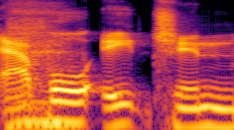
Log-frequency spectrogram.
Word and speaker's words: Appalachian: Melania that's true yeah Melania is is a regional pronunciation of it much like the Appalachian mountains yeah the Apple eight chin mountains uh all right well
